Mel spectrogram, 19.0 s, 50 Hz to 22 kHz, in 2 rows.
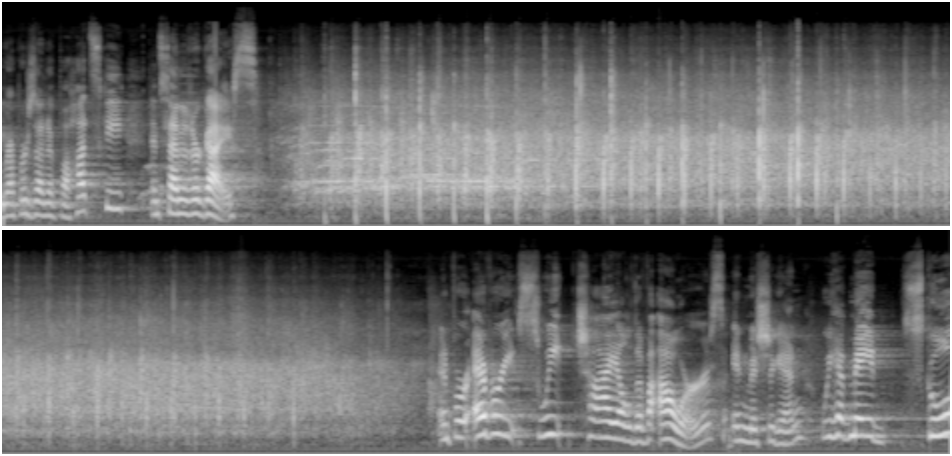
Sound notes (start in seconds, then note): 2.7 applause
